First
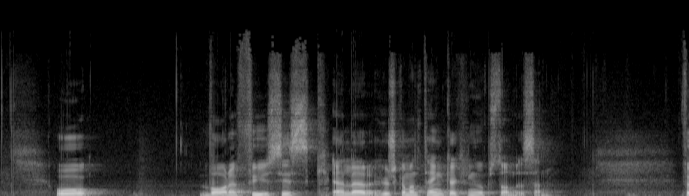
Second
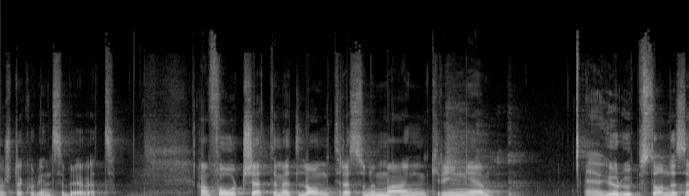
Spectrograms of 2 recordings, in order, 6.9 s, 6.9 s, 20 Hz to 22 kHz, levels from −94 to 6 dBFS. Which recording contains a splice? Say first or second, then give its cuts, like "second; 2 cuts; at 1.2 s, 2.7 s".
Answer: first; 1 cut; at 3.3 s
